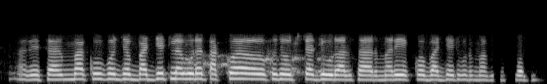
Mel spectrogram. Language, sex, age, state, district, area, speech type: Telugu, female, 30-45, Telangana, Jangaon, rural, conversation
